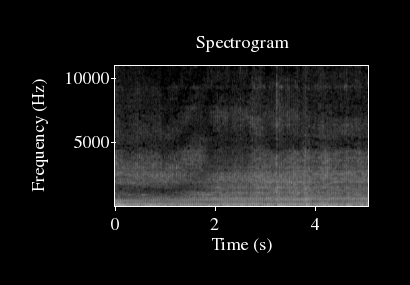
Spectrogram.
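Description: Small gasoline engine of a Yardmax tracked power barrow running steadily as the machine drives along under a load of concrete blocks.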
